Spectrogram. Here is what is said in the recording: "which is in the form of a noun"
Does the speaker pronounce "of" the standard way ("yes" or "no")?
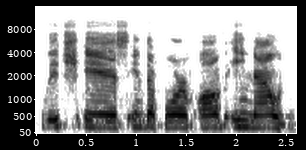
yes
